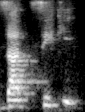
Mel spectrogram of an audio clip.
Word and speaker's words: tzatziki: and you make yourself tzatziki. I know it's a tongue twister Greek name. If you're sitting at home, repeat after me. Tzatziki. The first T is silent.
